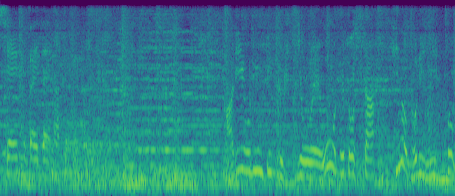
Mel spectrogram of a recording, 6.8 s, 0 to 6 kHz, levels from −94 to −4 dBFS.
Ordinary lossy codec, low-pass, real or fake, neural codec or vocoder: none; 5.4 kHz; fake; codec, 44.1 kHz, 7.8 kbps, DAC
